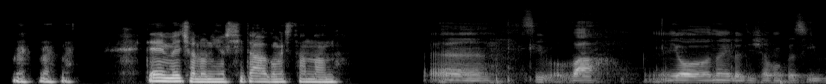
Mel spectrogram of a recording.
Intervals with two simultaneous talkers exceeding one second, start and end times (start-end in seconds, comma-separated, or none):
none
